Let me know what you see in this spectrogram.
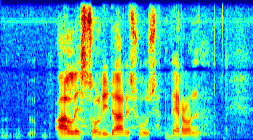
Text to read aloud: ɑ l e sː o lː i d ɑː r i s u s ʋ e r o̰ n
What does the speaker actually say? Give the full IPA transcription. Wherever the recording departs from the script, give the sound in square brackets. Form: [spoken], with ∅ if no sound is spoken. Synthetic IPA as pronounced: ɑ [lː] e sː o [l] i d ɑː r i s [uː] s ʋ e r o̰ n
